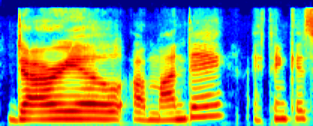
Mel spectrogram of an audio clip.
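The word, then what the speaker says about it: Dario Amodei: oh, so I was listening to the Ezra Klein show last week, and he was interviewing, I'm going to butcher his name, Dario Amande, I think is how you say it.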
